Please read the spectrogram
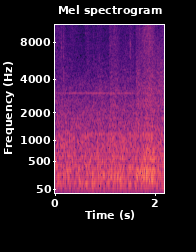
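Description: Steady low room hum. Near the end comes a faint rustle of hands working over the feathers of a bird specimen.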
